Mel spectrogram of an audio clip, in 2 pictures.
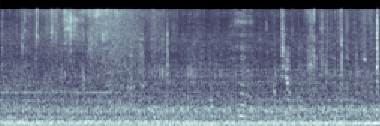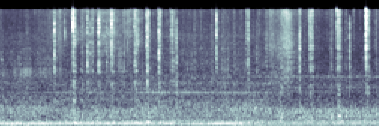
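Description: Car interior while driving on a snow-covered road: a steady low engine and road drone with scattered light clicks, more of them near the end.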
